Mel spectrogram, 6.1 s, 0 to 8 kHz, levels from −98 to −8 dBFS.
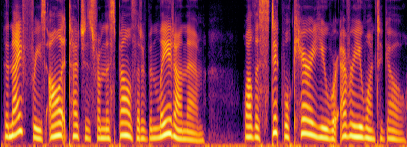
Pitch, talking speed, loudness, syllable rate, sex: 200 Hz, 255 wpm, -16 LUFS, 5.9 syllables/s, female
